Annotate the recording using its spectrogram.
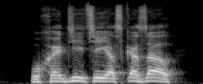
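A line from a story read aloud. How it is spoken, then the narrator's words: Shout. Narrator (Russian): крикнул он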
